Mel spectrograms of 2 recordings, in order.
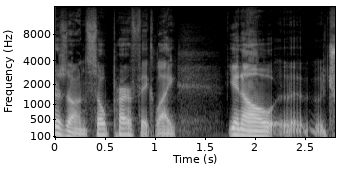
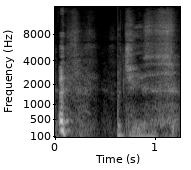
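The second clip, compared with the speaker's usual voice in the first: breathy, much softer sigh of despair; hushed mock despair; 14 dB quieter than usual. Mocking Batista's crying scene, hushed. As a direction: let it fall to a hush. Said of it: "And he's like".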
